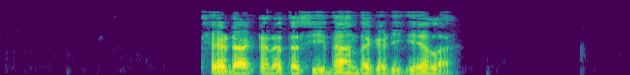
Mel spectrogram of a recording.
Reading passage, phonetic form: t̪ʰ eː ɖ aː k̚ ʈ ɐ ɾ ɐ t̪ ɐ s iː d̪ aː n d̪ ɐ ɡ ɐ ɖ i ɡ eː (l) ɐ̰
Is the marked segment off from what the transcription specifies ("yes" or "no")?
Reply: no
